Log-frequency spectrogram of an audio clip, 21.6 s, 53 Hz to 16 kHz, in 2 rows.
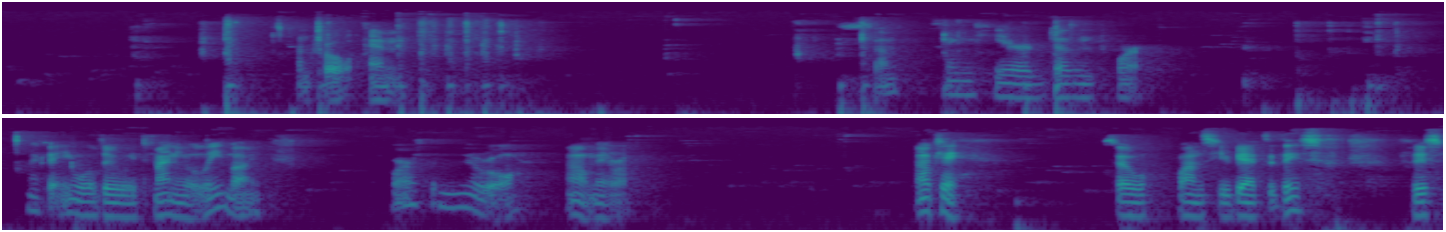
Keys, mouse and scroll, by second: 3.5 m, 5.0-6.9 right drag, 11.9-13.6 drag.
